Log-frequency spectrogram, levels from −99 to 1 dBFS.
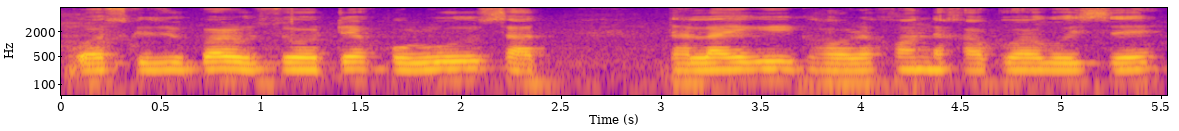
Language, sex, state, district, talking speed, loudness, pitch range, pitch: Assamese, male, Assam, Sonitpur, 120 wpm, -16 LUFS, 115-120 Hz, 115 Hz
